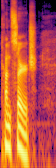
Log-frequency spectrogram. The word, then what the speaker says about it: concierge: Concierge. How do you say it? Yeah, just like that. Concierge.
